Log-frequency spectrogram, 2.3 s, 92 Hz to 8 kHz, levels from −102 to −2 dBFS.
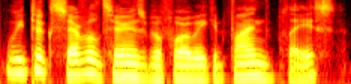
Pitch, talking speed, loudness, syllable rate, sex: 140 Hz, 255 wpm, -17 LUFS, 6.9 syllables/s, male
